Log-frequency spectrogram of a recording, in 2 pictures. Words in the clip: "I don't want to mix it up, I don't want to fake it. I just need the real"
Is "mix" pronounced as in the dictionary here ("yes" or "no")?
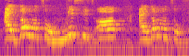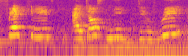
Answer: no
